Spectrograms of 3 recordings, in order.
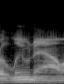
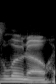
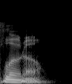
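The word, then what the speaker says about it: Luhnow: You brought up Luno or Lunau. I don't even know how to say the guy's name. I always say it wrong. – It was Luno.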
